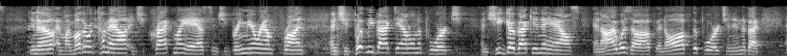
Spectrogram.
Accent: Ocean City, United States; I'm from the Ocean City area, and so this convention is real special to me. I got clean here in Ocean City simply because if I didn't, I was going to die. I lived across the bridge all of my life.

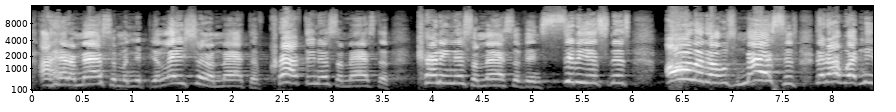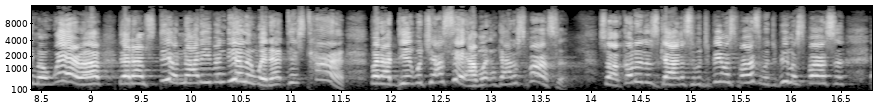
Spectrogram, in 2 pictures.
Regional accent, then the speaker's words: the South, United States; born there; I'm black. I was born in the South, and I moved to the city, and we moved in the projects, and I'm the youngest of four sons, and my daddy worked hard.

